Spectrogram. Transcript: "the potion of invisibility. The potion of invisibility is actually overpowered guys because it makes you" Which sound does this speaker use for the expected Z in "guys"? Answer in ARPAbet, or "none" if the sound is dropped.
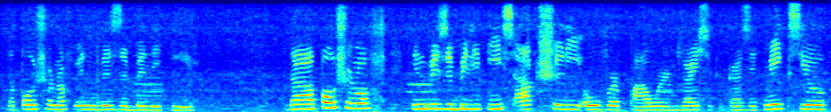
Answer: S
